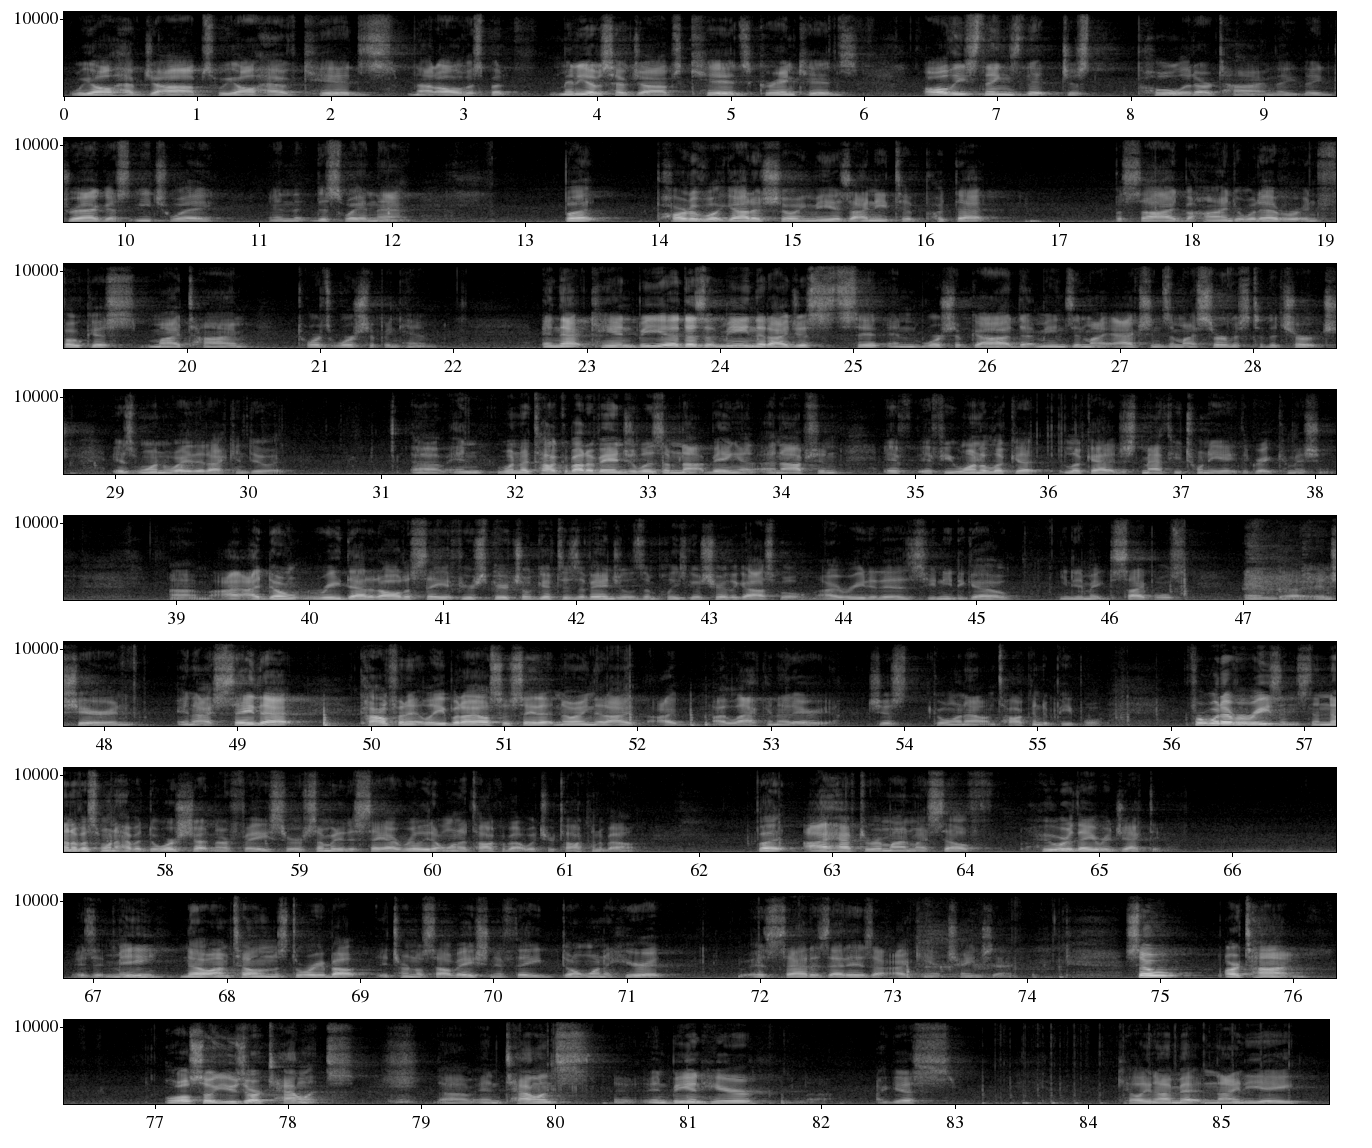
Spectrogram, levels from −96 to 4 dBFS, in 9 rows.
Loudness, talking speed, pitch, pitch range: -34 LUFS, 195 wpm, 120 Hz, 110-130 Hz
